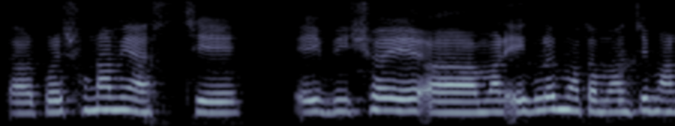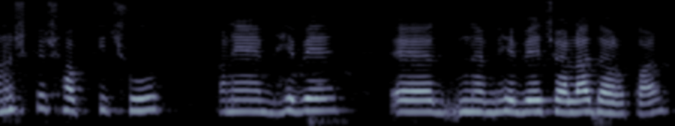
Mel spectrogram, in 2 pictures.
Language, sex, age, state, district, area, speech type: Bengali, female, 18-30, West Bengal, Murshidabad, urban, spontaneous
